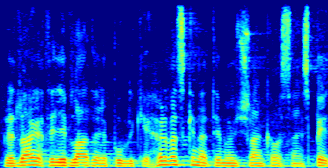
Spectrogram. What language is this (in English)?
Croatian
